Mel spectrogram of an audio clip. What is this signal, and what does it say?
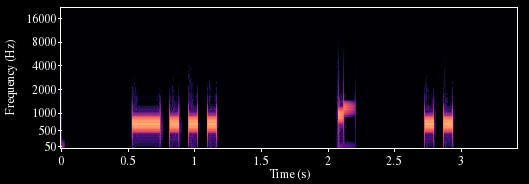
Morse code, heard as a keyed tone, about 17 wpm, 700 Hz. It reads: B I
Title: Single Letters - Rapid-Fire 17wpm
